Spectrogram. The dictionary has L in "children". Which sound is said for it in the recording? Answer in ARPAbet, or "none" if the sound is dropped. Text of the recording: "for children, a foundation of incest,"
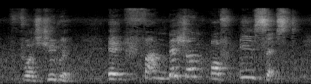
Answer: none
